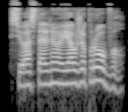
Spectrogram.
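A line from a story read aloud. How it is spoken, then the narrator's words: Growling. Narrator (Russian): зарычал на нее Питер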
